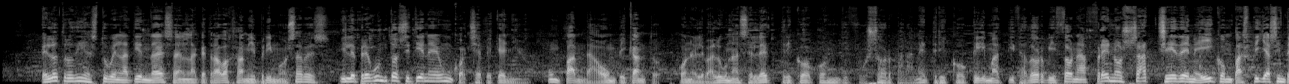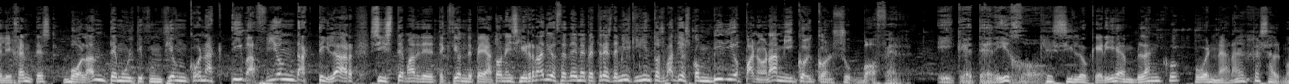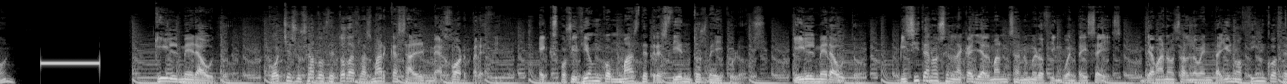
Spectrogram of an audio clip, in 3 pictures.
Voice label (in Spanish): comercial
